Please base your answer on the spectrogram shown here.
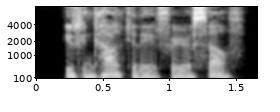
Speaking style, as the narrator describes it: I said

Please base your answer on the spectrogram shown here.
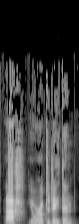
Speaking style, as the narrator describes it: McCallville sighed

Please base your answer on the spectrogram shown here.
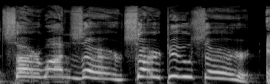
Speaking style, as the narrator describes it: We all shouted at the top of our lungs as we counted

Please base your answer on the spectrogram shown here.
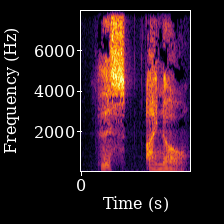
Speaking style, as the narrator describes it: mumbled the man, making a great effort to speak as if he'd forgotten the skill

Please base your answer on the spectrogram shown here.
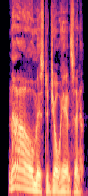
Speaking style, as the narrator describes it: Metzger said

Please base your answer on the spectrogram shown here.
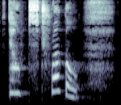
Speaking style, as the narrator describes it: Kara gasped

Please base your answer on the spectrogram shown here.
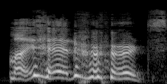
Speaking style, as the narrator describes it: he said, sobbing

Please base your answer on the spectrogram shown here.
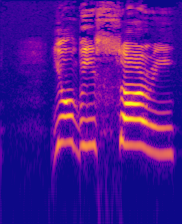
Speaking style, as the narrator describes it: he shouted

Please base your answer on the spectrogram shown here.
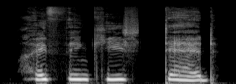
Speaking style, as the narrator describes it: she sobbed

